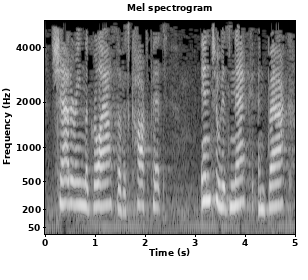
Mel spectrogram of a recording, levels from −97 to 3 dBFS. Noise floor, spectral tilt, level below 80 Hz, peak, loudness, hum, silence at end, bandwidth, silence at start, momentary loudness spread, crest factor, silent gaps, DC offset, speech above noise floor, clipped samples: -40 dBFS; -6 dB/octave; -44 dBFS; 0 dBFS; -14 LUFS; none; 0 s; 5.4 kHz; 0.15 s; 10 LU; 16 dB; none; under 0.1%; 26 dB; under 0.1%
